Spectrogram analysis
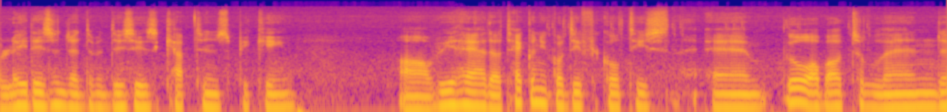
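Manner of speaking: slow, calm cockpit announcement in English; captain PA announcement. Shown as a demonstration. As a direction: read it like a pilot on the intercom. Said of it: "이렇게 하면서 뭐 어쩌고저쩌고 영어로 얘기하면 되겠죠". (기장 기내 방송)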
